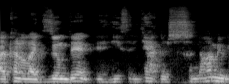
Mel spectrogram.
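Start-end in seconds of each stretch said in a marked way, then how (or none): 1.4-2.3 soft, hushed stage whisper. Retelling a stranger in a cinema warning friends: imitating someone half-whispering. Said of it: "he was whispering".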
